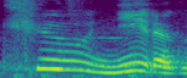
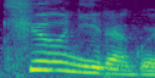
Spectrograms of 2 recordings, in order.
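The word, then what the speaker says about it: 急に: 서두르다라는 그다음에 이걸 큐니라고 읽으면 갑자기라고 하는 단어로 쓰입니다. 그러니까 이렇게 급자 써 놓고 구라고 돼 있으면 q구가 아니라 이소구. 그다음 급자 써 있고 그리고 니자를 붙이면은 이거는 이속이니가 아니라 큐니라고 해서 갑자기라고 하는 단어가 되는 거죠.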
